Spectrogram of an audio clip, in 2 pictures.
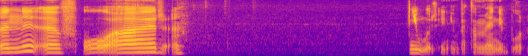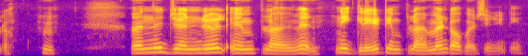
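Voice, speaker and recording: A man tutoring through a textbook chapter in a relaxed, chatty way, drawing out the headings and then explaining them with everyday examples. His voice has a gravelly edge. The sound is dry and close, with no room around it. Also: sits high, no room sound. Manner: reads headings slowly, explains with homely examples, corrects himself. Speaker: teacher. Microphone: own microphone, adjusted while talking.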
